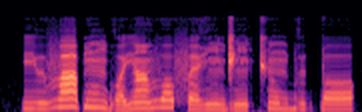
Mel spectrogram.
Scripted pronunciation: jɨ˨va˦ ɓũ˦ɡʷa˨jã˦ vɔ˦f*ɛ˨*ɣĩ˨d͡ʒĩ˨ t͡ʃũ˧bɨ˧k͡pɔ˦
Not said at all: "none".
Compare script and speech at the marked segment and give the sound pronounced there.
ɛ˨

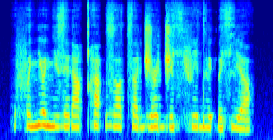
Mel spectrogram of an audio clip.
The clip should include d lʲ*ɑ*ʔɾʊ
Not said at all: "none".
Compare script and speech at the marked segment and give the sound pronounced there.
ʌ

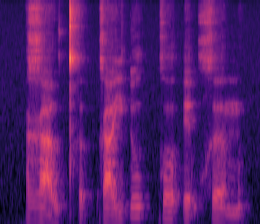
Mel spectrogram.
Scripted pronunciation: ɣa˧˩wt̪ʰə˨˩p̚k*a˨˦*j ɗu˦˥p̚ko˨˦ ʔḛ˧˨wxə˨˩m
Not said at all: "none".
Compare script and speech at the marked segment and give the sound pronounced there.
a˨˦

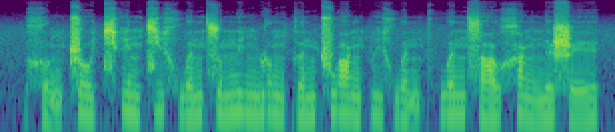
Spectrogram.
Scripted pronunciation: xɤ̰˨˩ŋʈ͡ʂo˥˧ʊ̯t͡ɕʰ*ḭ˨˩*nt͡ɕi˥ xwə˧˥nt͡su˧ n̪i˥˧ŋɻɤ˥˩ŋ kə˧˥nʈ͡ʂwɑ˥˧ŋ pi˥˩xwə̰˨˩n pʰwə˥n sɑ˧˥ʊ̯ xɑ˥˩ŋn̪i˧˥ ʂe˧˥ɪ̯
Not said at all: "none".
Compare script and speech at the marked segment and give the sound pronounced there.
i˥˩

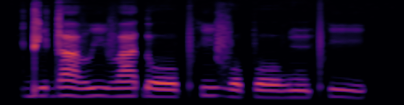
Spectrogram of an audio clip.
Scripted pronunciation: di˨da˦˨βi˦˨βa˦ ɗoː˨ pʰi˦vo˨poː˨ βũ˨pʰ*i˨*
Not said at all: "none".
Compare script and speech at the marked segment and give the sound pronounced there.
i˦˨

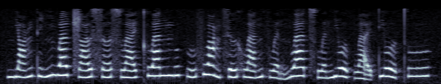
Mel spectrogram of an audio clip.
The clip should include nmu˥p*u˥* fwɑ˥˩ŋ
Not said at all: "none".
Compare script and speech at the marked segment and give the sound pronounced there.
u˧˥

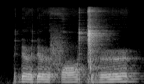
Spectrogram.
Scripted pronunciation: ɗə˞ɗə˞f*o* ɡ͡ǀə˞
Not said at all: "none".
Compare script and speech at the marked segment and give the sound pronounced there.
ɔ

